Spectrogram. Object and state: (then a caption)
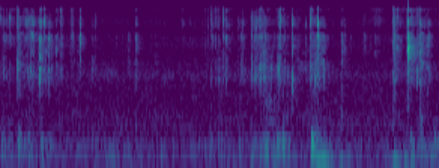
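Bar soap being cut. A utility-knife blade cuts along the edge of a solid pink soap bar with a crosshatched surface, slicing it into small cubes. Crisp, bright scraping and crunchy ticks repeat throughout, over a soft low rumble. Two louder cutting bursts stand out near the end.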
